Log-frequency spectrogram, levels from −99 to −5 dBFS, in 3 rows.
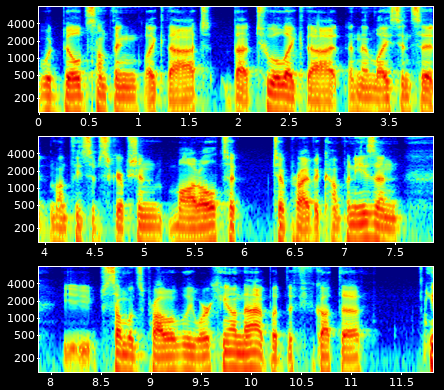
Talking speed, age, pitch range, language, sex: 160 wpm, 20-39, 105-115 Hz, English, male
